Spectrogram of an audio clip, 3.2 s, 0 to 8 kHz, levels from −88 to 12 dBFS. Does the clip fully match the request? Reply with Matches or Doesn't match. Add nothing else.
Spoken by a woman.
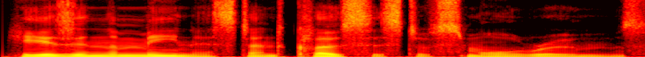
Doesn't match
